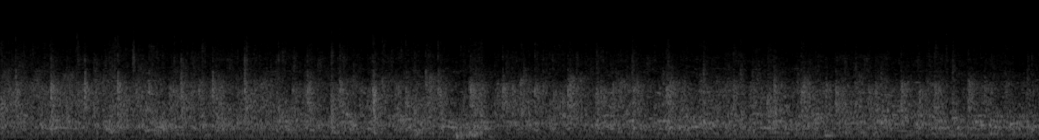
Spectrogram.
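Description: Audience applauding: many hands clapping in a steady patter from a small seated crowd.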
